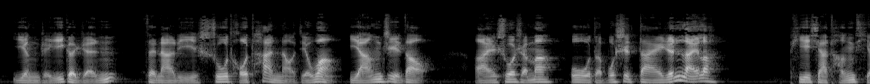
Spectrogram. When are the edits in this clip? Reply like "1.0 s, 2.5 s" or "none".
3.4 s, 5.6 s, 7.3 s

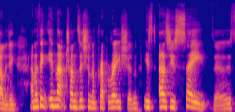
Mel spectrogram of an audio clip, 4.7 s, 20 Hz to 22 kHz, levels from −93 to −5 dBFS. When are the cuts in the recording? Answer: 2.8 s

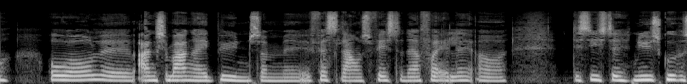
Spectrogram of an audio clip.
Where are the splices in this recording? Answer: none

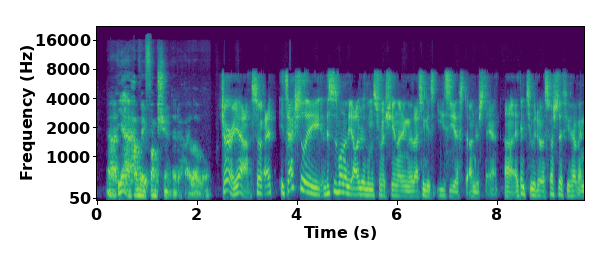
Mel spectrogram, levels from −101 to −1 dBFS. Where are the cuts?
2.4 s, 3.6 s, 8.1 s, 8.5 s

